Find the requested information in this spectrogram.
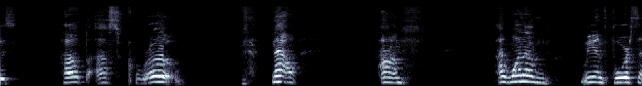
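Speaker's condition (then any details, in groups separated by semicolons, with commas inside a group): Cerebral palsy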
